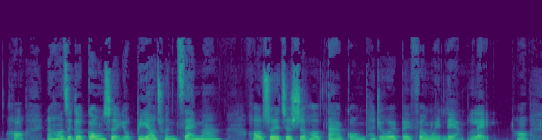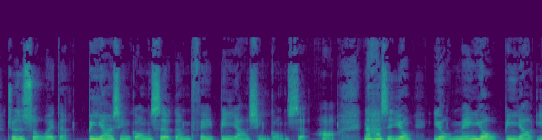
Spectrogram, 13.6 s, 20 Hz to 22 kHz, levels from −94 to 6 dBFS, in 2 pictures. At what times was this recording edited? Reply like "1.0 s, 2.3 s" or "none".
10.6 s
